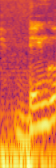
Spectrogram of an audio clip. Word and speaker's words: dengue: Pronunciation की बात है, कुछ लोग डेंगी बोलते हैं, कुछ लोग डेंगी बोलते हैं, कुछ लोग डेंगू बोलते हैं। मगर अगर आप वेबस्टर की डिक्शनरी में देखें तो जो अगर प्रोनाउंसिएशन करेक्ट है वो डेंगी है।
